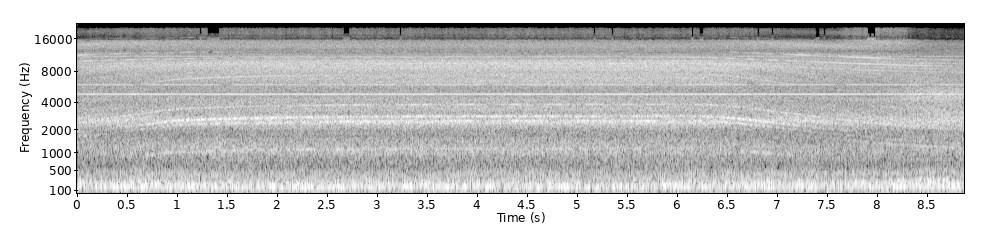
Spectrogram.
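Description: A Challenger 350 business jet taxiing, its engines giving a steady, loud whine and roar with a broad rushing hiss that holds without a break throughout.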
